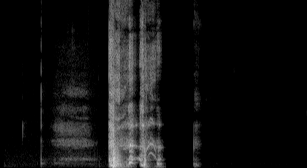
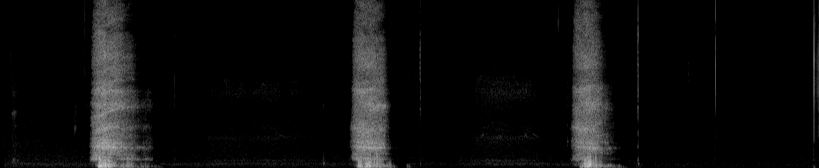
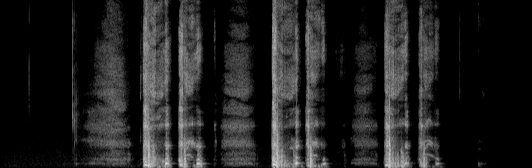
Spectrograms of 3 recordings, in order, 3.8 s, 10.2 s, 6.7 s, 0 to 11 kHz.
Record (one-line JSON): {"cough_length": "3.8 s", "cough_amplitude": 32768, "cough_signal_mean_std_ratio": 0.23, "exhalation_length": "10.2 s", "exhalation_amplitude": 28785, "exhalation_signal_mean_std_ratio": 0.24, "three_cough_length": "6.7 s", "three_cough_amplitude": 32768, "three_cough_signal_mean_std_ratio": 0.3, "survey_phase": "beta (2021-08-13 to 2022-03-07)", "age": "65+", "gender": "Female", "wearing_mask": "No", "symptom_sore_throat": true, "symptom_headache": true, "smoker_status": "Never smoked", "respiratory_condition_asthma": false, "respiratory_condition_other": false, "recruitment_source": "REACT", "submission_delay": "1 day", "covid_test_result": "Negative", "covid_test_method": "RT-qPCR", "influenza_a_test_result": "Unknown/Void", "influenza_b_test_result": "Unknown/Void"}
